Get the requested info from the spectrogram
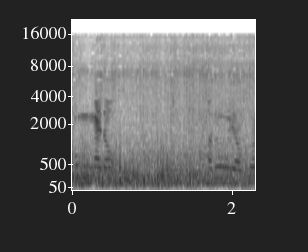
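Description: Steady wind rush on the microphone of a moving motorcycle, mixed with its running noise, with brief snatches of a voice near the start and near the end.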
